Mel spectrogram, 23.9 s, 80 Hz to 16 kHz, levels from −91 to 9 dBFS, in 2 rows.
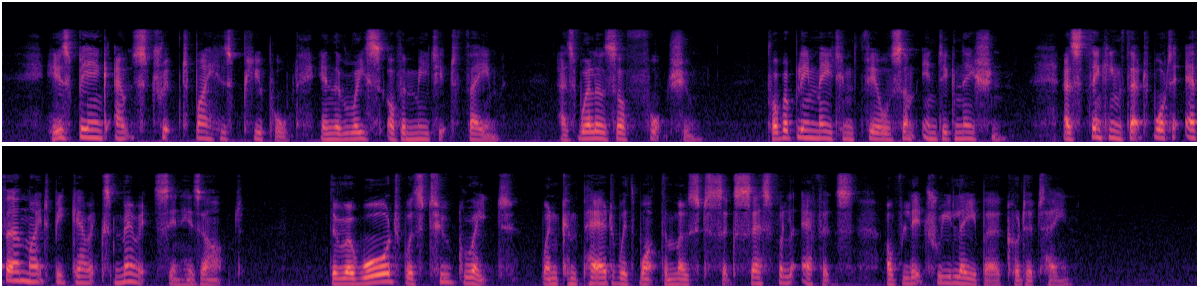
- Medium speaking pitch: Yes, medium, 170 Hz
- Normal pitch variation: Yes, average, 4.3 semitones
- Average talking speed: No, slow, 130 wpm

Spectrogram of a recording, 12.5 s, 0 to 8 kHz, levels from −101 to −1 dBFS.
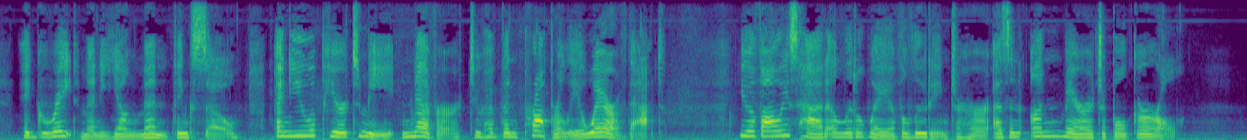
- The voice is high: Yes, high, 215 Hz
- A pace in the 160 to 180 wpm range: Yes, average, 170 wpm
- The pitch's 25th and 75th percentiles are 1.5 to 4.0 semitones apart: No, average, 4.8 semitones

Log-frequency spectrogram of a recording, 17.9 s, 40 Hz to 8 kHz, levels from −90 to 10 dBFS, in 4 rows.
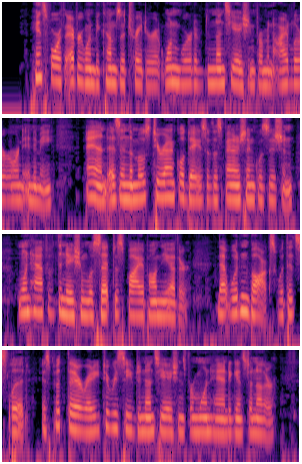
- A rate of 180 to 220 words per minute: Yes, average, 190 wpm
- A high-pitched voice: No, medium, 170 Hz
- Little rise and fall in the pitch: Yes, narrow, 1.8 semitones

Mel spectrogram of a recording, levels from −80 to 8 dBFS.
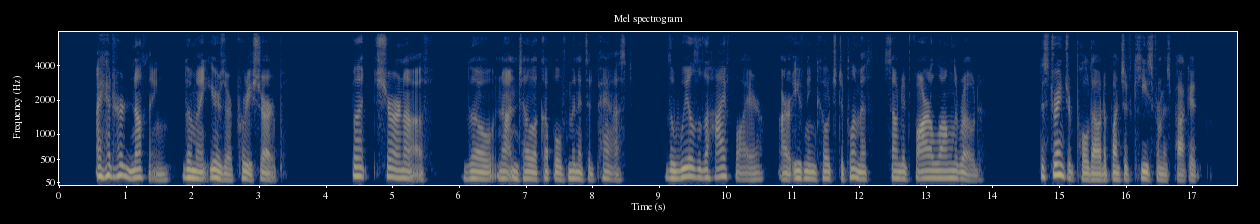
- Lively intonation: No, average, 4.1 semitones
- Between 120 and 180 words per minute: Yes, average, 165 wpm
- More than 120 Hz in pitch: Yes, low, 135 Hz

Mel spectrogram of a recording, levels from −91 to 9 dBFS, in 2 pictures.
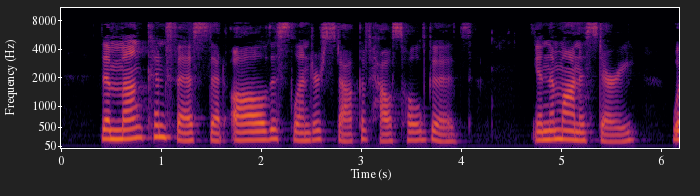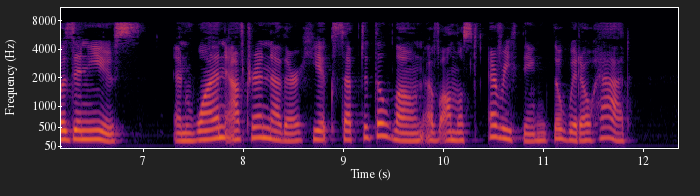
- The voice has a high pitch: Yes, high, 195 Hz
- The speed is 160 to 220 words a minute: No, average, 150 wpm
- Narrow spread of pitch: No, average, 3.0 semitones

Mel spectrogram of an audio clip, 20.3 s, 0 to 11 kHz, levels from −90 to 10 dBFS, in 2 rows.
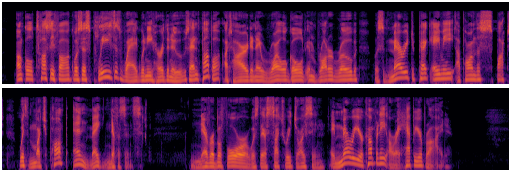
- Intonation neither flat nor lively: No, wide, 6.0 semitones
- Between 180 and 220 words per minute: No, slow, 135 wpm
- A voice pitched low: Yes, low, 120 Hz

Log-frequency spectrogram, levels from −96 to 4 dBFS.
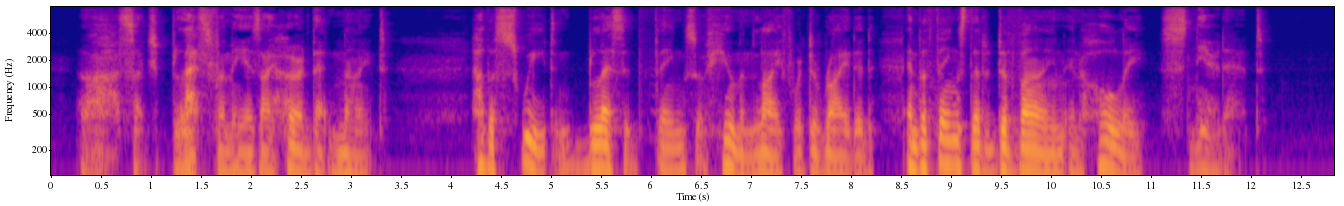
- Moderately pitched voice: No, low, 100 Hz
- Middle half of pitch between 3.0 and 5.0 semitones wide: Yes, average, 3.7 semitones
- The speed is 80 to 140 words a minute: Yes, slow, 135 wpm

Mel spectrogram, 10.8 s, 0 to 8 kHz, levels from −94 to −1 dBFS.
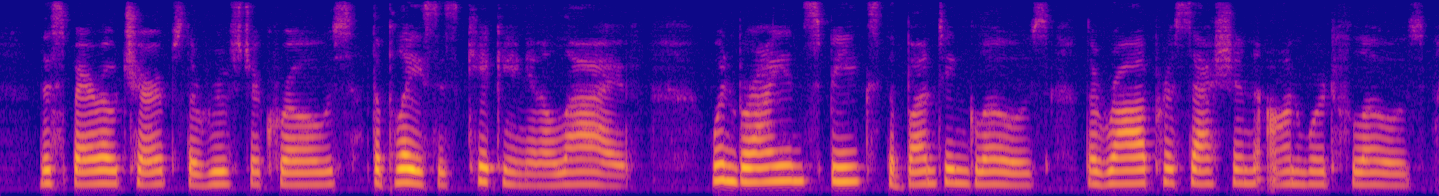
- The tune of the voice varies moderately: No, narrow, 2.2 semitones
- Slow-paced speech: Yes, slow, 130 wpm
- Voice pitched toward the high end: Yes, high, 195 Hz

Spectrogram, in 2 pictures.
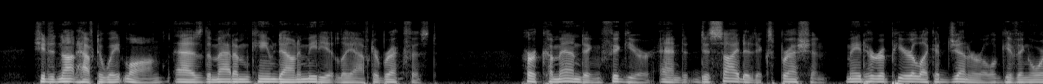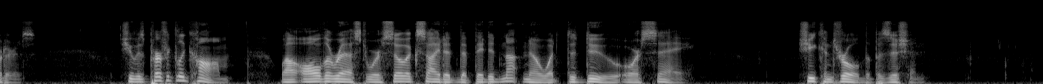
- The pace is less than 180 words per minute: Yes, average, 155 wpm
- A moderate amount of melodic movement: Yes, average, 3.8 semitones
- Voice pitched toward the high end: No, low, 110 Hz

